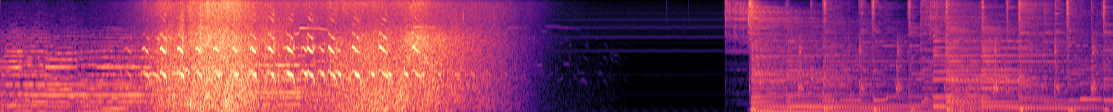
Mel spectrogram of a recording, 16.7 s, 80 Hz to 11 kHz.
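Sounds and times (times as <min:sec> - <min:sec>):
ocean waves crashing: 0:01.6 - 0:08.0
wind noise: 0:01.9 - 0:07.7.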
